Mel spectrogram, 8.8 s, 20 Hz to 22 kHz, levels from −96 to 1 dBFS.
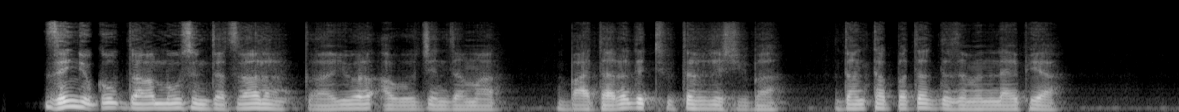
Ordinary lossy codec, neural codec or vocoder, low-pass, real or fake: none; codec, 16 kHz in and 24 kHz out, 0.4 kbps, LongCat-Audio-Codec, two codebook decoder; 10.8 kHz; fake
